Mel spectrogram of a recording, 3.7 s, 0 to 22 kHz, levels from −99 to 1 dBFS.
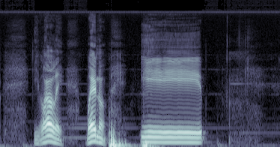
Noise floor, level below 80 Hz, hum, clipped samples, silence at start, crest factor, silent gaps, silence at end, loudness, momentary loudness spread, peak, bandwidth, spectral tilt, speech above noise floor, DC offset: -53 dBFS; -28 dBFS; none; under 0.1%; 0.45 s; 20 dB; none; 1.05 s; -18 LUFS; 11 LU; 0 dBFS; 16.5 kHz; -7.5 dB/octave; 37 dB; under 0.1%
